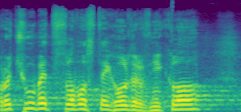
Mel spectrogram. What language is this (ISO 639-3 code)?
ces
